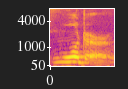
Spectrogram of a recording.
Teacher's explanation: the American transcription it's a different sound it's water okay and they don't pronounce the T like - it becomes like halfway between a D and an R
